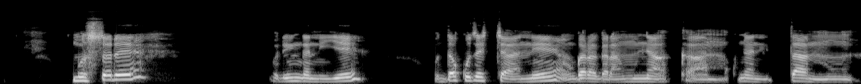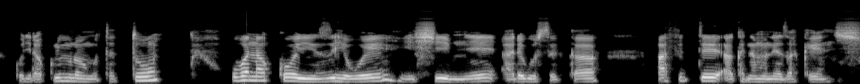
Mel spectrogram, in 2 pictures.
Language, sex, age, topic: Kinyarwanda, male, 18-24, health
